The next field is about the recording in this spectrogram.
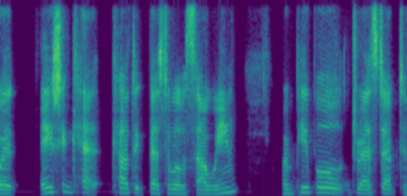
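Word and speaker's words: Samhain: Festival of saween but it's spelled s-a-m-h-a-i-n and I learned that it's pronounced sawing yeah because it looks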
